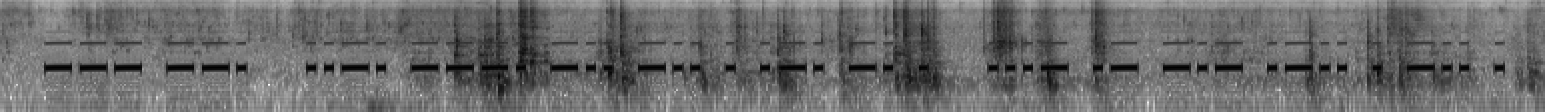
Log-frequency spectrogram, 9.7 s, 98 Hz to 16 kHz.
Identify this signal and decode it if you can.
Morse code (with Danish letters), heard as a keyed tone, machine-sent, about 22 wpm, 750 Hz, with kitchen noise. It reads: OG FØDDERNE VAKLEDE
